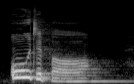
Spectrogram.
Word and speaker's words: Audible: never pronounce this like owl or oh you pronounce it like or audible exactly the same way you pronounce Auto or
